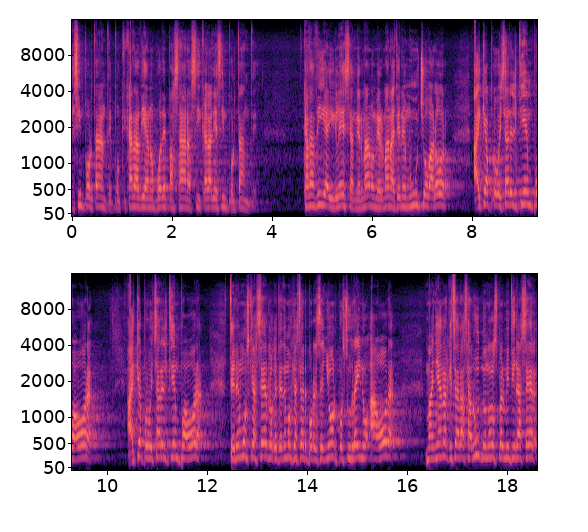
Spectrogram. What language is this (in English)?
Spanish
